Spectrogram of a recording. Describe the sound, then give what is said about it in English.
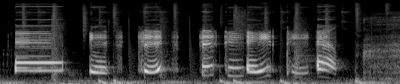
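A clock sound effect: a loud run of about seven bright, warbling electronic chirps in quick succession, with soft low thumps underneath, like a novelty alarm clock going off. “Let's take a look at the old clock here.”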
